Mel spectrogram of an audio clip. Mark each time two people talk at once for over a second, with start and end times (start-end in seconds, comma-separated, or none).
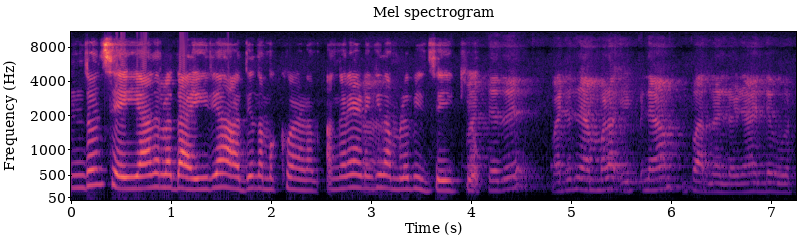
none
